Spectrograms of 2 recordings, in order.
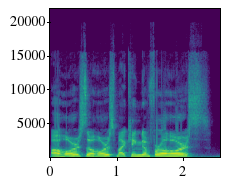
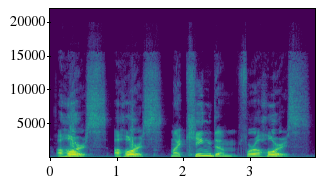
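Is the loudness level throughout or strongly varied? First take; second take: level; varied. First: It is spoken at one steady, level volume. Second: It is spoken with changing volume and strong emphasis. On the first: "first say it this way: a sustained level of volume" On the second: "Much, much more emphasis"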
